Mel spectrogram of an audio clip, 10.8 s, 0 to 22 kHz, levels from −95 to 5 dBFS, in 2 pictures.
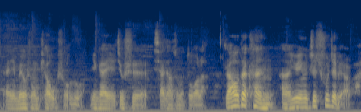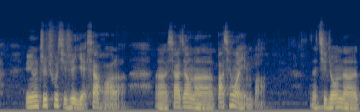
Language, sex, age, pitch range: Chinese, male, 20-39, 100-120 Hz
